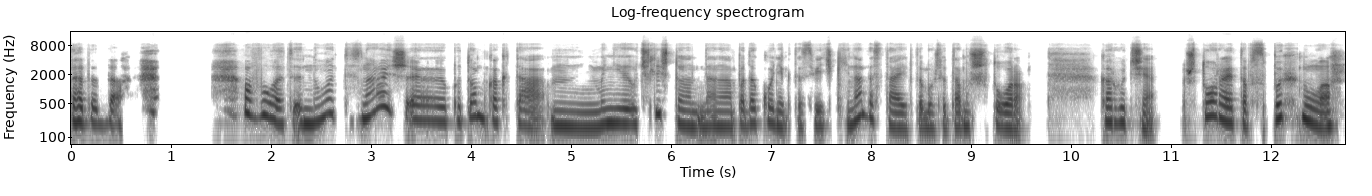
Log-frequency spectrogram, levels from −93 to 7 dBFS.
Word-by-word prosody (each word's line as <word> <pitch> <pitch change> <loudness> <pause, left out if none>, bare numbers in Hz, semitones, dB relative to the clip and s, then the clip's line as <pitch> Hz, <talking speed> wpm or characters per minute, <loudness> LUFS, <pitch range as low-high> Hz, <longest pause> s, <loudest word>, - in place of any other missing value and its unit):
Да-да-да. 200 -3 +2 1.2
Вот, 265 -10 +3 0.2
но 220 +10 +2
ты - - -17
знаешь, 335 - +2
э, 220 -2 0
потом 250 +4 0
как-то, 205 -4 -3
м, 170 -3 -1
мы 185 - 0
не 195 -1 +3
учли, 190 +10 0
что 190 -10 0
на 170 - -3
на 170 0 -2
подоконник-то 190 -1 -3
свечки 90 - -5
не - - 0
надо 255 +2 +1
ставить, 160 -8 -2
потому 160 - -3
что - - -7
там 170 - -2
штора. 160 -1 +2 0.7
Короче, 205 -1 +1 0.3
штора 265 -2 +3
эта 200 -4 +4
вспыхнула. 235 -3 +3
200 Hz, 130 wpm, -23 LUFS, 180-235 Hz, 1.2 s, эта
